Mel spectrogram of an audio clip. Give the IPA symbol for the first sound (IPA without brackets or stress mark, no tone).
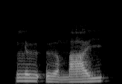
l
